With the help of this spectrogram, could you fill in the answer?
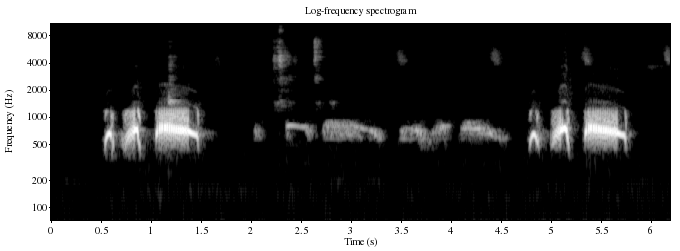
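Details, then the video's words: Female spotted dove calling to trigger cooing in males. Two loud phrases of clipped notes ending in a long buzzy coo frame a run of soft, quavering low coos in between. "Bổi lười gáy và lâu nổi vì anh em chưa mở vdeo này/ tieng cu mai kich trong"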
